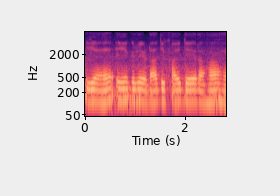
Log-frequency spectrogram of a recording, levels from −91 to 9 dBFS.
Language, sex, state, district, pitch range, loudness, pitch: Hindi, male, Uttar Pradesh, Shamli, 110-120 Hz, -11 LUFS, 115 Hz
